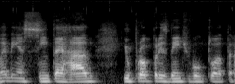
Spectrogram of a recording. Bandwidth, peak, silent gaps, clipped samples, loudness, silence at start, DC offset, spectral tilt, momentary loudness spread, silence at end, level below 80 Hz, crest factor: over 20 kHz; -2 dBFS; none; under 0.1%; -19 LUFS; 0 s; under 0.1%; -6 dB/octave; 8 LU; 0 s; -60 dBFS; 16 dB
